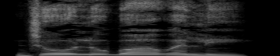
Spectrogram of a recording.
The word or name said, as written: ಜೋಲುಬಾವಲಿ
